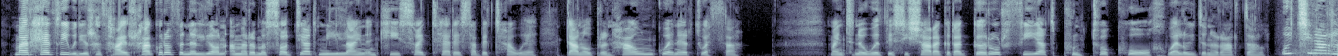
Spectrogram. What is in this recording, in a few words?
Welsh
